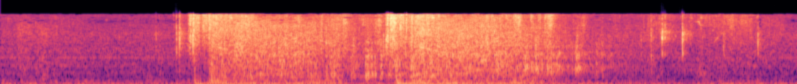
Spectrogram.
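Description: A gun fires in a rapid, noisy burst.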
